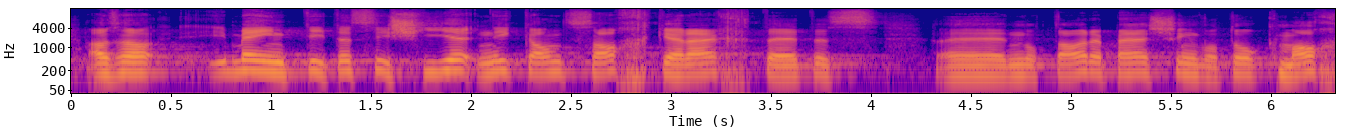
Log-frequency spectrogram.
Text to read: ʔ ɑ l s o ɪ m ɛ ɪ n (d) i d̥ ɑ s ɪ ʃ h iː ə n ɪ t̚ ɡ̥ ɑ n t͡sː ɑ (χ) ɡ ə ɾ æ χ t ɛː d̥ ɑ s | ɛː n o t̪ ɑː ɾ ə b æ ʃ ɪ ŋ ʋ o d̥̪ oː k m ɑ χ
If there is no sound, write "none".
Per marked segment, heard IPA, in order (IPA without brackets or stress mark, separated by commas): t, χ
